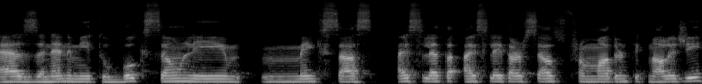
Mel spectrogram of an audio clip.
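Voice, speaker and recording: This man's voice sits at a medium pitch, delivered in a monotone with flat intonation. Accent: Romanian. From Romania. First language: Romanian. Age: 20s. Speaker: book vlogger. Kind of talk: vlog monologue. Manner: hesitant, many fillers.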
